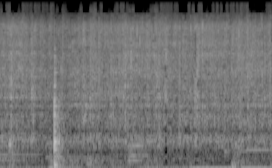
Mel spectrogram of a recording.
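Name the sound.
garlic ginger paste frying in oil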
